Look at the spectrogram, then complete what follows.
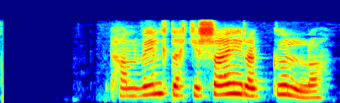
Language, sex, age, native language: Icelandic, female, 10, Icelandic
